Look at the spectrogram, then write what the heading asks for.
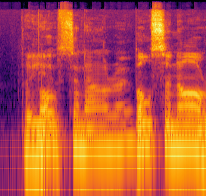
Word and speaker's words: Bolsonaro: So it would appear that balance what's the what's the other guys that I always mispronounce his name, the whole scenario Bolsonaro.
